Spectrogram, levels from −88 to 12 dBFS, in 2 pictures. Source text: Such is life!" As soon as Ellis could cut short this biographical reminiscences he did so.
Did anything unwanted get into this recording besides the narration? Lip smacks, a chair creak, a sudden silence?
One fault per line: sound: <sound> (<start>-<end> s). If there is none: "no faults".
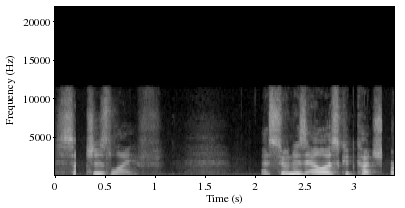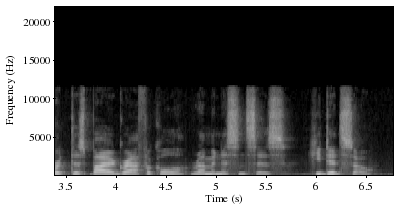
sound: dropout (0.2-0.3 s)
sound: dropout (3.3-3.4 s)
